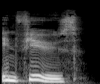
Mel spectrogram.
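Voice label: "infuse", British English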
